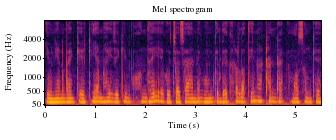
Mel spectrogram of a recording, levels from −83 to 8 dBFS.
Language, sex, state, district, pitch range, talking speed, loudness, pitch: Bajjika, male, Bihar, Vaishali, 125-140 Hz, 230 wpm, -16 LUFS, 130 Hz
